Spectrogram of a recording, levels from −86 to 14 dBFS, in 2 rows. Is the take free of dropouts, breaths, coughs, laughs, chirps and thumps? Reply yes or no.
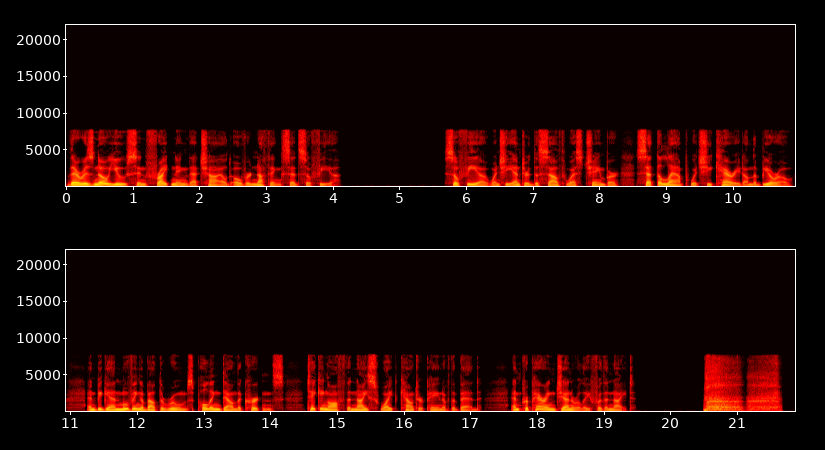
no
